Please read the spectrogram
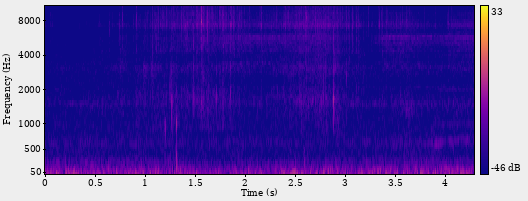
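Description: Low steady rumble of an electric commuter train, heard from inside the cab as it starts pulling away from the platform, with a few faint clicks.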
